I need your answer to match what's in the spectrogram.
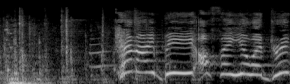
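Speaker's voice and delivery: very high, irritating put-on witch voice. Talking to a visitor at the door, in a witch voice. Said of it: "can you stop talking in that voice".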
